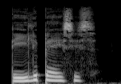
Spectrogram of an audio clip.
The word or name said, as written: delebasis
